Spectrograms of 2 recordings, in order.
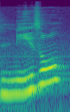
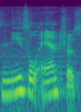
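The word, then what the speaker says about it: Kneazle: This is, yes, I think it's pronounced Neasel.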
